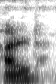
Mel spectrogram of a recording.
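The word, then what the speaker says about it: hurt: अब इस यू के बाद क्या आ रहा है आर, तो इसका उच्चारण क्या होगा आ ध्वनि निकलेगी हर्ट। हर्ट है ना, तो हर्ट यानी कि चोट।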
